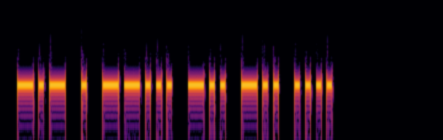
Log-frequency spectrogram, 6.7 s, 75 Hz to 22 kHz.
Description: Morse code, heard as a keyed tone, about 15 wpm, 700 Hz. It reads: KE7DDH
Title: USA Call Signs - 6 Characters - Repeated 3x - 15wpm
